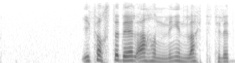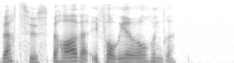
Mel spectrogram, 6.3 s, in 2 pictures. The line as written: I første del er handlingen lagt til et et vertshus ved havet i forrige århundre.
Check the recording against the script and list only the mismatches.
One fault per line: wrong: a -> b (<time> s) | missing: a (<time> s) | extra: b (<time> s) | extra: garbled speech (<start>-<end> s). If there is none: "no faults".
no faults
